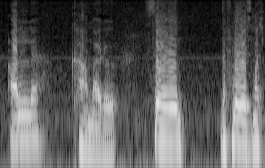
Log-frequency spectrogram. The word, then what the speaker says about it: القمر: from each other and it becomes easy to pronounce them. So al-kamaru, al-kamaru.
